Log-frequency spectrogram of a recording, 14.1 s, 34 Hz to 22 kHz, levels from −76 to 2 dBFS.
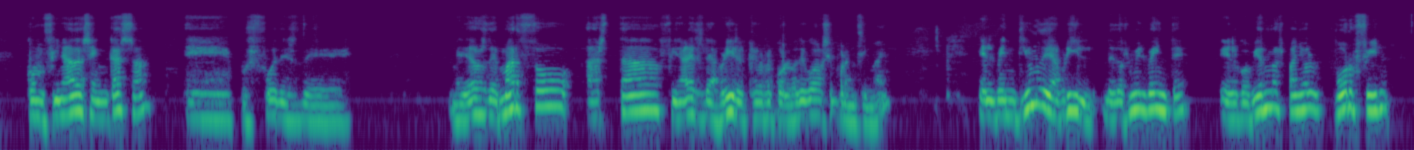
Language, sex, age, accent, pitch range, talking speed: Spanish, male, 30-49, Spanish, 125-180 Hz, 135 wpm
